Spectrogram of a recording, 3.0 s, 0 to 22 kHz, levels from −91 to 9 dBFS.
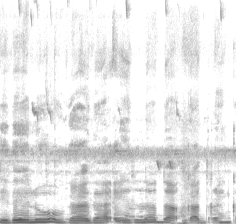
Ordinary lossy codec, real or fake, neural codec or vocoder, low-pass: none; real; none; none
